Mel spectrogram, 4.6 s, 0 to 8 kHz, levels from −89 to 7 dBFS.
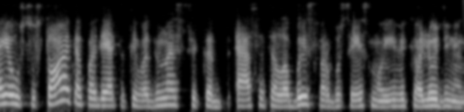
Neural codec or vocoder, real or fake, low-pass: none; real; 7.2 kHz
